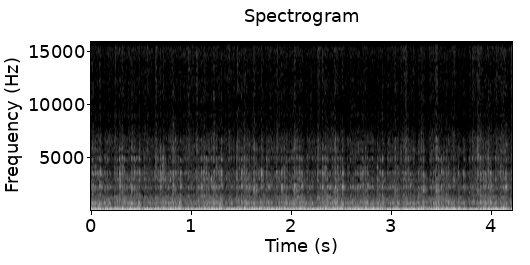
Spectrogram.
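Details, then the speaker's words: 305 small-block Chevy Gen 1 after a cruising drive, with hard start and stalling: loose lumpy V8 idle with irregular exhaust skips about twice a second; misfire. "If you guys can hear that, but it's skipping. Misfire."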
